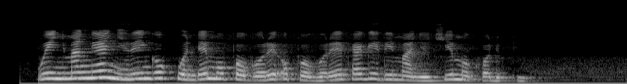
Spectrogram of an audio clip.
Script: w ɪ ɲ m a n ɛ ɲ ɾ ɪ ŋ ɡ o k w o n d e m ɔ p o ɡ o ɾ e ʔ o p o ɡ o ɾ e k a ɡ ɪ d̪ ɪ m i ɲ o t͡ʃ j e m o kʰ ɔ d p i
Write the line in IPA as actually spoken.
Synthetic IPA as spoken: w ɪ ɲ m a ŋ ɛ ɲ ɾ ɪ ŋ ɡ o k w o n d e m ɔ p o ɡ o ɾ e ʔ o p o ɡ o ɾ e k a ɡ ɪ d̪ ɪ m a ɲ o t͡ʃ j e m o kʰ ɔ d p i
